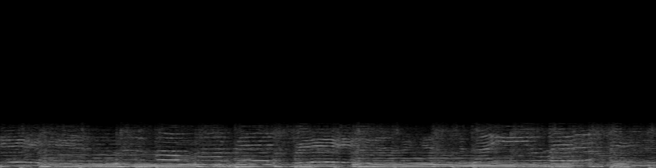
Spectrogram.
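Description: A woman singing into a handheld microphone, holding long notes, over a guitar accompaniment.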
